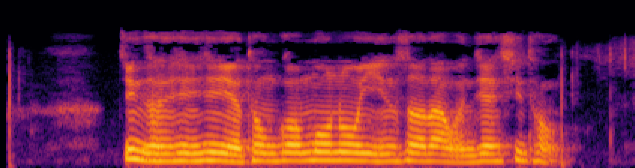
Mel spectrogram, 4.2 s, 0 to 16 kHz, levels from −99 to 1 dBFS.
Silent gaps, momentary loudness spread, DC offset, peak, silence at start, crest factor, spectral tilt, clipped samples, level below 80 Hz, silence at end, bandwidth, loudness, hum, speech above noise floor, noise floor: none; 7 LU; under 0.1%; -2 dBFS; 0.8 s; 14 dB; -7 dB/octave; under 0.1%; -56 dBFS; 0.5 s; 8 kHz; -17 LUFS; none; 31 dB; -47 dBFS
